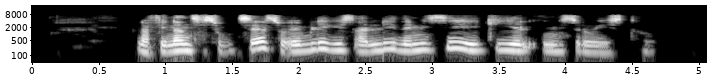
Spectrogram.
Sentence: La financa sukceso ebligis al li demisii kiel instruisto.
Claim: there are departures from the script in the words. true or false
false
